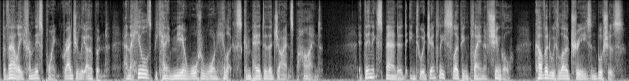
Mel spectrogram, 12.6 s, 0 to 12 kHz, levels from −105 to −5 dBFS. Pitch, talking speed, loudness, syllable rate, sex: 110 Hz, 170 wpm, -18 LUFS, 5.3 syllables/s, male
